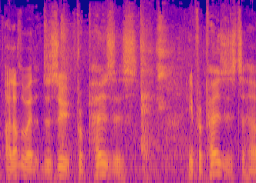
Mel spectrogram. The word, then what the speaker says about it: de Zoet: female midwife, and Jacob de Zoet, if that's how you pronounce him. The Dutch might go for de Zoet.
